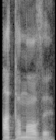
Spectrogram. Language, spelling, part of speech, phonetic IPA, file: Polish, atomowy, adjective, [ˌatɔ̃ˈmɔvɨ], Pl-atomowy.ogg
